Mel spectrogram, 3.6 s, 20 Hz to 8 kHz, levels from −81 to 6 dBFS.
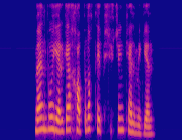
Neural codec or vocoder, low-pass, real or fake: vocoder, 22.05 kHz, 80 mel bands, HiFi-GAN; 7.2 kHz; fake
